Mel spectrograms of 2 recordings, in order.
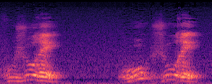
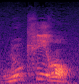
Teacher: Le E ne se prononce pas.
